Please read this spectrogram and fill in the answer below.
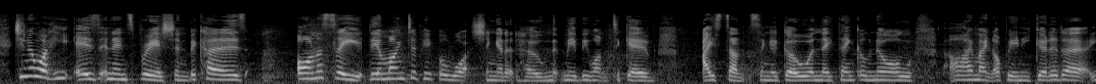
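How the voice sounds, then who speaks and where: Fairly high-pitched and with lively intonation, a woman talks at a fairly quick pace. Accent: Northern Irish. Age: 20s. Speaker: TV presenter and reality show contestant. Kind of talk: interview. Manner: animated.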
